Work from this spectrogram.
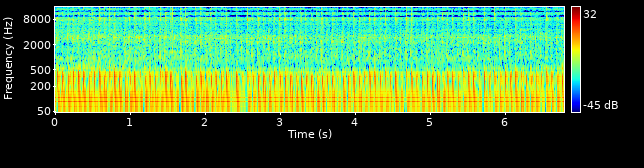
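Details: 2004 Yamaha YFZ450 quad after sitting, carburetor cleaned for a clogged pilot jet (previously only ran on choke) and new ignition fitted: even, steady single-cylinder thump at fast idle off choke, no misses, knocks or rattles; fan kicks on. Normal idle.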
